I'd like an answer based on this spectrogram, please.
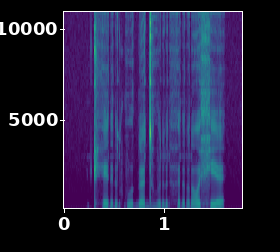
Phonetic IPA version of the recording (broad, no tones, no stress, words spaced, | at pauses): ʈʰerkʷə ɠœdʱurhərɔ xʲɛ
